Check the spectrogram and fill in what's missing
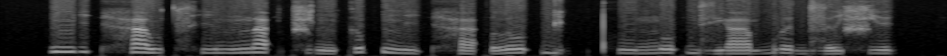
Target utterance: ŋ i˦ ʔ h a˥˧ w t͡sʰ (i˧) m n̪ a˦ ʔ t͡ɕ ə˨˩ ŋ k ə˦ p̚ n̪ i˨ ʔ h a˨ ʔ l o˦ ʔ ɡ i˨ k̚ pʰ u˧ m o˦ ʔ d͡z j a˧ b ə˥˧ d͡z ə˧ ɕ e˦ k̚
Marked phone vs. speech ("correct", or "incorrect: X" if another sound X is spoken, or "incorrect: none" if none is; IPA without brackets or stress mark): correct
